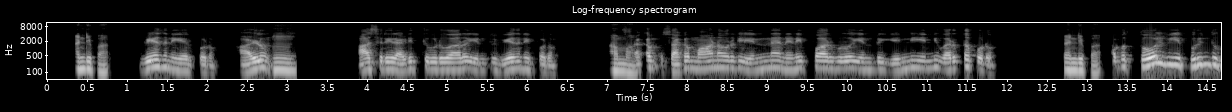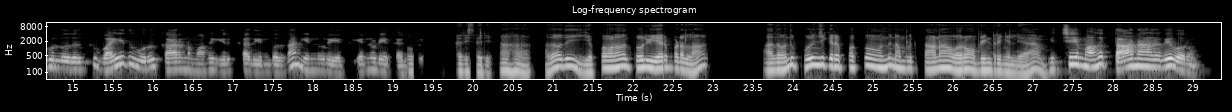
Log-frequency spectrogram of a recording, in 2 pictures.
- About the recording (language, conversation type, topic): Tamil, podcast, தோல்வியால் மனநிலையை எப்படி பராமரிக்கலாம்?
- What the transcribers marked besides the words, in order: none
